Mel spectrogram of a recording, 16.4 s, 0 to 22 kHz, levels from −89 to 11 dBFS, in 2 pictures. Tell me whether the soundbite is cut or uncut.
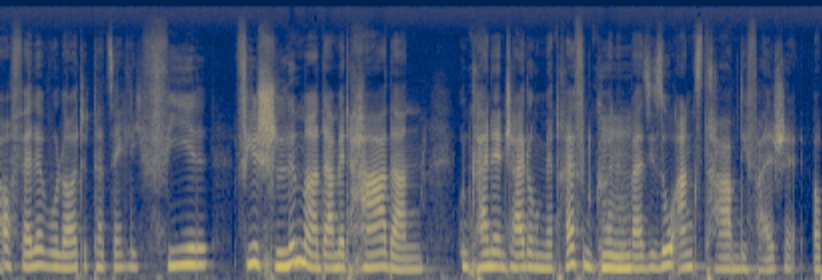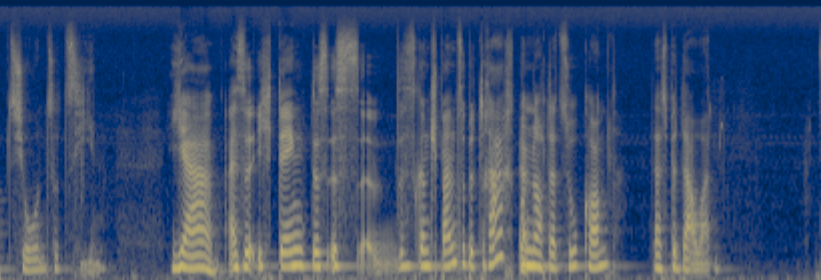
cut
